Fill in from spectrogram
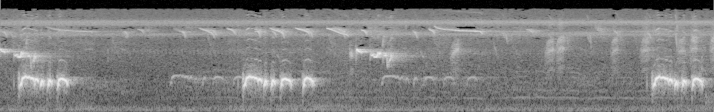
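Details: Wild local zebra dove singing, described as deep and long rolling: soft, fluttering cooing phrases of quick trilled notes, repeated every two to four seconds, with fainter coos between, high insect or bird chirps and a steady background hiss.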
